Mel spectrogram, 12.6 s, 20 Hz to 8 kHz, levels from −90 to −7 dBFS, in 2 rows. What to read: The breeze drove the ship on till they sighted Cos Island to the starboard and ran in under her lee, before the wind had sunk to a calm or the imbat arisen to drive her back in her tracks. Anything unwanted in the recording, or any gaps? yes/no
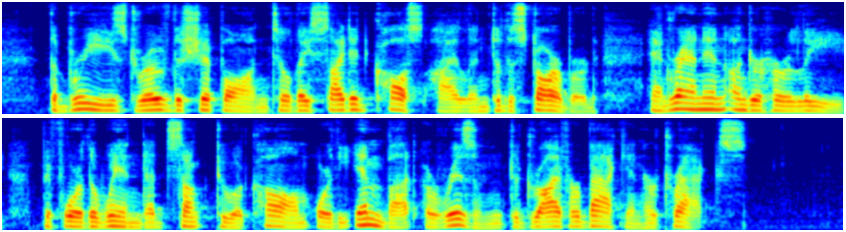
no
